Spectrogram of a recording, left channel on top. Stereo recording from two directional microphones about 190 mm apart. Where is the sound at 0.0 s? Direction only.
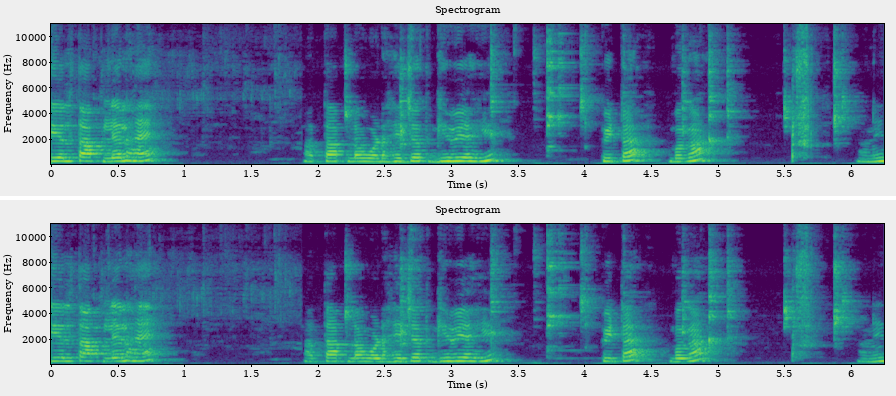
65° left (ahead or behind).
